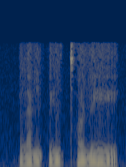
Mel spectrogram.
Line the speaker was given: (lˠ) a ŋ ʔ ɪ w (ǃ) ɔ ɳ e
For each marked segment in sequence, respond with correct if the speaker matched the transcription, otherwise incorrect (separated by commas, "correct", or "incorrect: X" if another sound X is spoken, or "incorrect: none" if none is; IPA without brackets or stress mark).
incorrect: l, incorrect: t̪ʰ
